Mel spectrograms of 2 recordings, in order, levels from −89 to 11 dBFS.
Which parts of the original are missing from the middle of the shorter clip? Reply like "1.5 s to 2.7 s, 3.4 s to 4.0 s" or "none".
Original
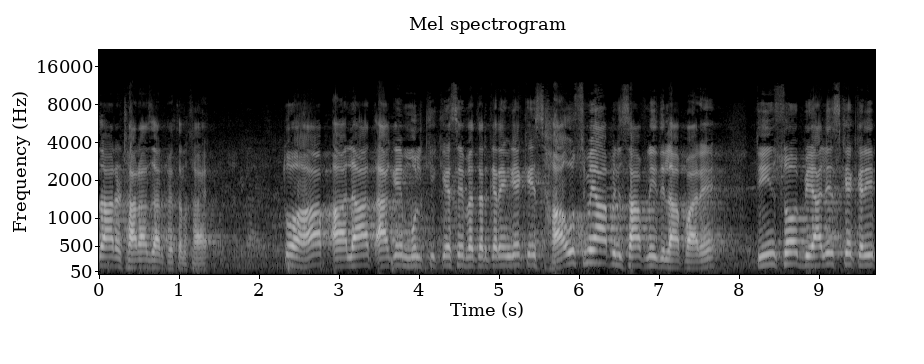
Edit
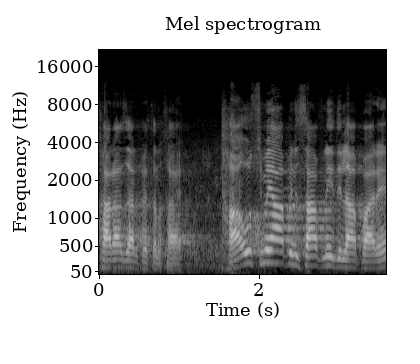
1.7 s to 5.5 s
